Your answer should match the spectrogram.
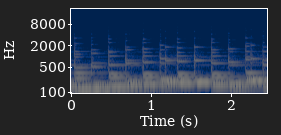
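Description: Marimba quartet playing softly: an even pulse of mallet strokes, about four or five a second, each note ringing briefly over low bass notes.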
